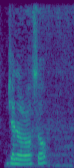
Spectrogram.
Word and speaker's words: generoso: G and J is when you hear the sound H.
